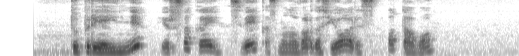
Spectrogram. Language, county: Lithuanian, Alytus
